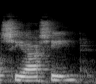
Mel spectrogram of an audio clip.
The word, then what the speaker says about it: Shiashi: You know, and I would be like, it's exactly how it's spelled, Shiashi.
